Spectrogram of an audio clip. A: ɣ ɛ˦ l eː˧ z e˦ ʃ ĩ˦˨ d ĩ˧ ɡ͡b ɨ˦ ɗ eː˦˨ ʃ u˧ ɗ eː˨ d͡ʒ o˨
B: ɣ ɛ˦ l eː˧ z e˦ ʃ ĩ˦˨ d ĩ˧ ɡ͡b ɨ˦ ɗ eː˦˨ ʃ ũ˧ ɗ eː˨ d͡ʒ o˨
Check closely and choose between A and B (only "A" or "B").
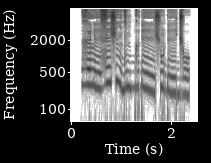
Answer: B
